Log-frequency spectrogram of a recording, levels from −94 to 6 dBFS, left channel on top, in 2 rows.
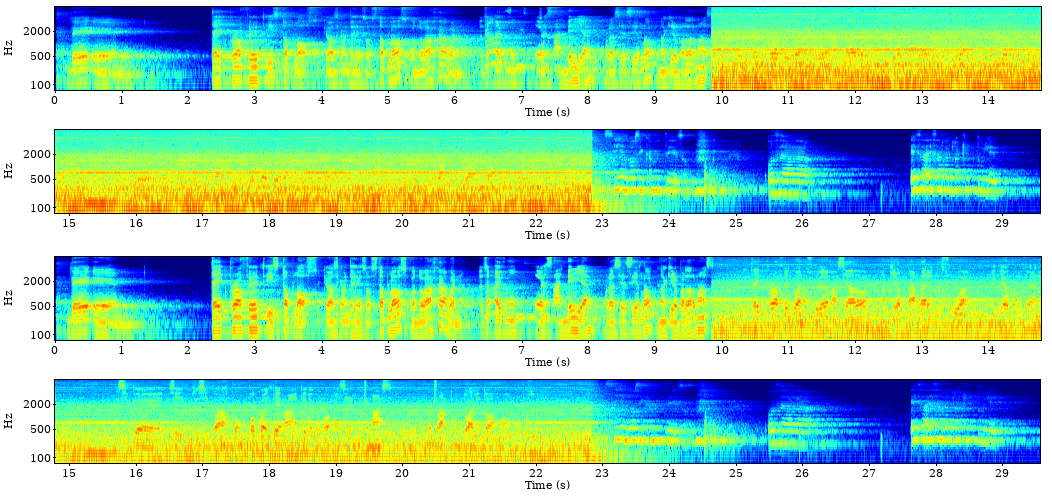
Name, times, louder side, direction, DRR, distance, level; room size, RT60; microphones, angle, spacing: voice 1, 0.2-1.2 2.3-6.9 7.2-9.9 10.3-14.9 15.7-19.8 20.3-22.0, right 4 dB, 45° right, 11 dB, 0.3 m, -25 dB
voice 2, 6.4-7.0 7.3-7.6 23.0-24.8 25.5-26.2 27.6-28.9, left 1 dB, 55° left, 6 dB, 0.7 m, -34 dB
sound 1, 9.8-22.8, left 6 dB, 75° left, 0.3 m, -20 dB
11.5 x 9.5 x 3.9 m, 2.2 s
head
